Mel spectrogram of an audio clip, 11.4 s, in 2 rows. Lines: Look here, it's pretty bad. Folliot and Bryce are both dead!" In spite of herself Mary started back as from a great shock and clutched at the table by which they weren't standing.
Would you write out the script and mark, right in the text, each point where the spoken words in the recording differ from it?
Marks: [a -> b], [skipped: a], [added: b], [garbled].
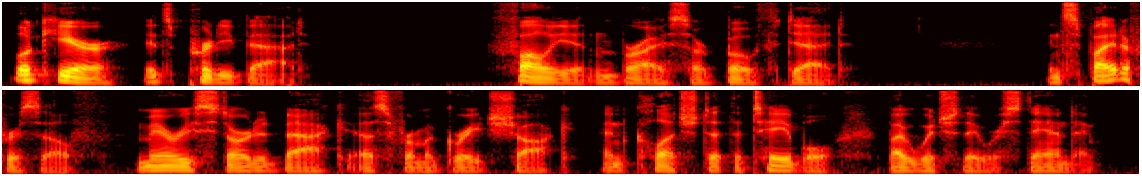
Look here, it's pretty bad. Folliot and Bryce are both dead!" In spite of herself Mary started back as from a great shock and clutched at the table by which they [weren't -> were] standing.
